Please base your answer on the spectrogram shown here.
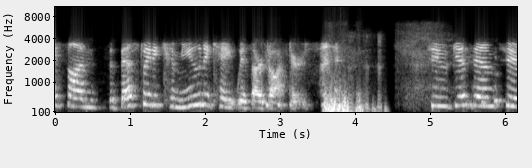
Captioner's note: laughs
